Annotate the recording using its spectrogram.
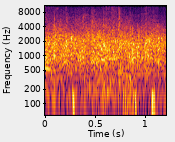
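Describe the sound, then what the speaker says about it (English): An audience at a pitch-competition finals event applauds, a dense, close wash of clapping with no break for the whole moment. "She deserves a round of applause for going first."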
